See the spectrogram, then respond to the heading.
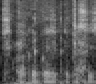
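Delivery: low, very soft, creepy soft-spoken teacher voice.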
